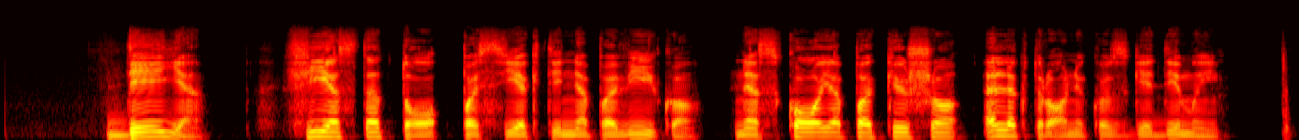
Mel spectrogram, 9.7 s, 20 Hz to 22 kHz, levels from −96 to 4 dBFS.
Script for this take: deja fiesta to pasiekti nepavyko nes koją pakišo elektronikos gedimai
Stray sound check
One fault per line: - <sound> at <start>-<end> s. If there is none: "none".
none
